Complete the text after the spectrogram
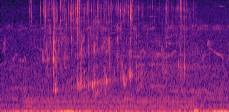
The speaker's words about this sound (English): Please make yourselves comfortable. I'll just stir the sangria.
